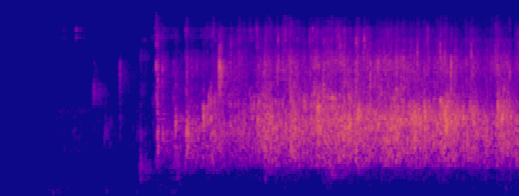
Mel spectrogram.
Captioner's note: audience applauding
